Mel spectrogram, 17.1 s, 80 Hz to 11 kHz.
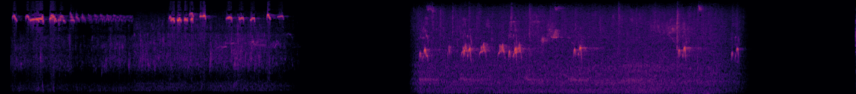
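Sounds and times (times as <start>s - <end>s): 
hoopoe calling: 8.3s - 14.8s.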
